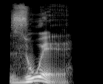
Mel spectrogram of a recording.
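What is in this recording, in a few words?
"zly", Polish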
